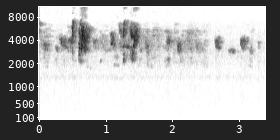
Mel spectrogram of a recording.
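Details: Several Cape weavers chatter while building nests by a King Protea, a busy tangle of harsh, sizzling notes early on, then thinning to separate short chips and squeaks toward the end.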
